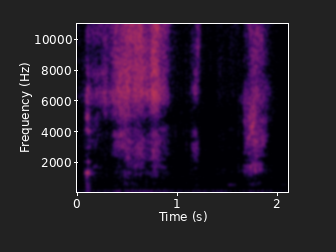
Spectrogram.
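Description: Faint rustling of ginger leaves and stalks as gloved hands reach in to pull up the plants, with a small click near the start.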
